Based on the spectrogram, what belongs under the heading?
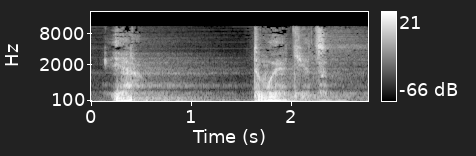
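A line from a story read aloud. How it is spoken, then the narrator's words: Quiet. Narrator (Russian): Я ему и говорю так же тихо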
